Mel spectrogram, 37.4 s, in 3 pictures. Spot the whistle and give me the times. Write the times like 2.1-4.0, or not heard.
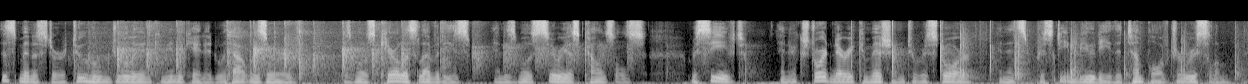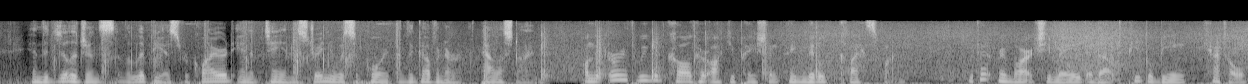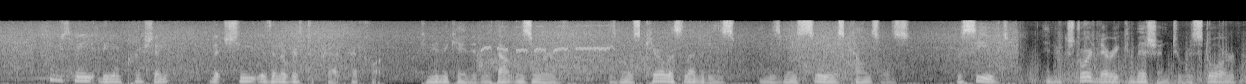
29.7-31.8.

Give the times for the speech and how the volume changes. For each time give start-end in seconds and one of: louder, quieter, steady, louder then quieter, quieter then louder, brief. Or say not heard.
0.0-37.3 steady.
